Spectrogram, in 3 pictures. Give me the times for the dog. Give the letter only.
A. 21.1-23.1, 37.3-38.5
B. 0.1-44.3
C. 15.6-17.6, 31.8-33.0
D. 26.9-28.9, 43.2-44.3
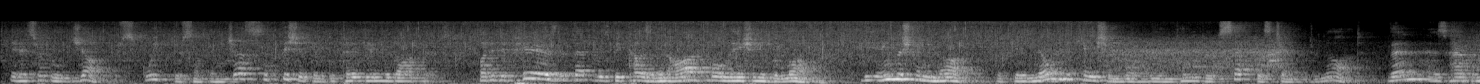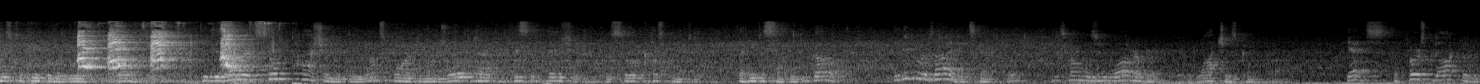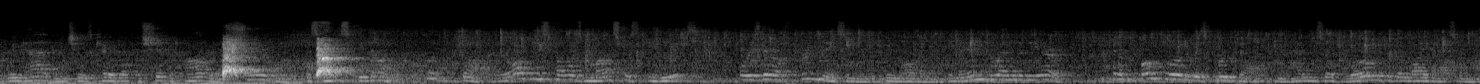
C.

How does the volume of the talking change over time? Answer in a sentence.
The volume of the talking goes down.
